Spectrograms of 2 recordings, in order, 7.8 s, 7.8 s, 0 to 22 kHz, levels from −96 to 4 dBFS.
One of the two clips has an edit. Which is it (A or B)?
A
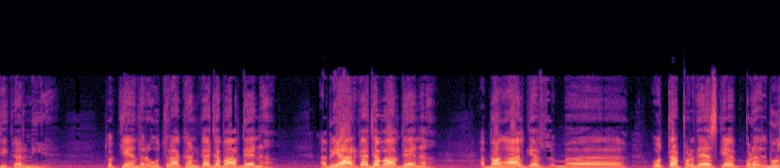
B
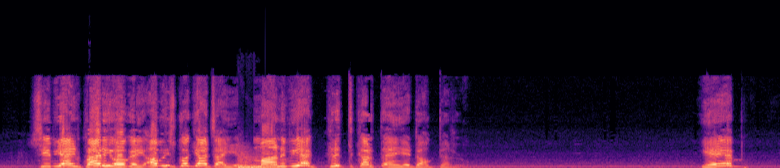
B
